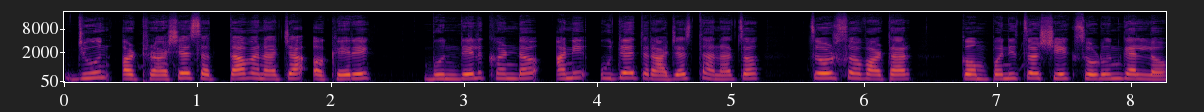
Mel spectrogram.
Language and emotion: Goan Konkani, neutral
